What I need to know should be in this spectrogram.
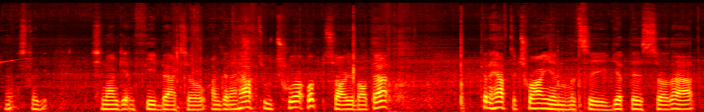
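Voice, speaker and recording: A man giving a casual hands-on product demonstration as a seller, halting and thinking aloud while he works the controls. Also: medium pitch. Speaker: seller demonstrating a homemade electronics gadget. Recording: clearly noisy, with electronic tweets and siren-like tones.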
